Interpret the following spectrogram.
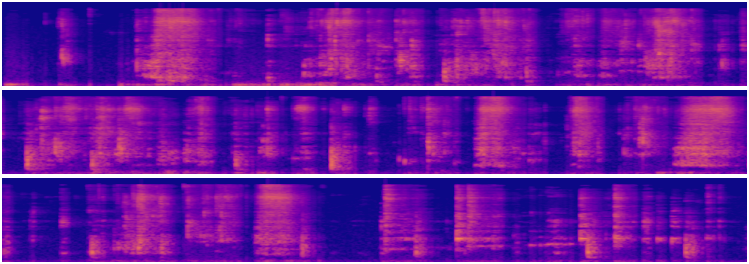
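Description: A person slurping and chewing black bean sauce noodles close to the microphone: quick wet slurps and mouth noises in rapid irregular bursts, with a brief pause near the end.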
